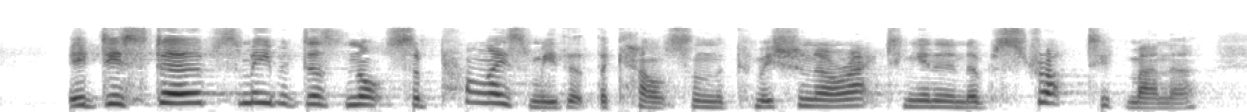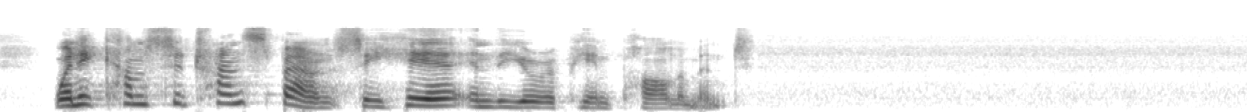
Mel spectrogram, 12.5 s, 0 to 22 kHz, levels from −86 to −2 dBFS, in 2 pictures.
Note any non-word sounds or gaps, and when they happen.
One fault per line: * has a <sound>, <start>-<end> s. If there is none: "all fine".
all fine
